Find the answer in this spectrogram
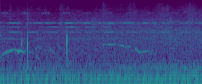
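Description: Steady low outdoor rumble with faint far-off voices, and two sharp clicks in the first second and a half.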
